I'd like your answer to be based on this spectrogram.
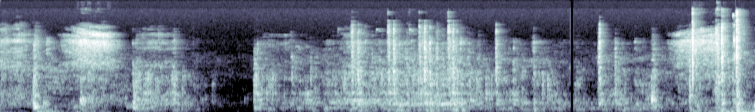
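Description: A domestic sewing machine stitches along the edge of a welt pocket in fabric, running in bursts with a steady mechanical rattle, pausing briefly before a longer continuous run, close and moderately loud.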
